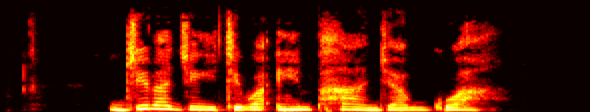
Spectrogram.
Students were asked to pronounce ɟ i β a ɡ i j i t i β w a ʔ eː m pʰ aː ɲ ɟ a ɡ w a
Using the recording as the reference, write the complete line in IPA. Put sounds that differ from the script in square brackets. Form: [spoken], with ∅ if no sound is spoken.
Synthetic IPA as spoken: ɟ i β a [ɟ] i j i t i β w a ʔ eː m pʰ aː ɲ ɟ a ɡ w a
